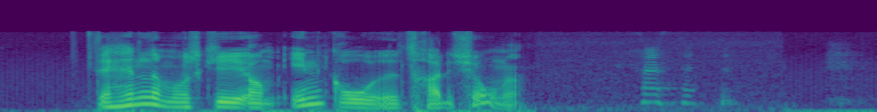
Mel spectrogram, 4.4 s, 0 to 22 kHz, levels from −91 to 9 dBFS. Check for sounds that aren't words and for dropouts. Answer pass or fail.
fail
